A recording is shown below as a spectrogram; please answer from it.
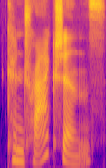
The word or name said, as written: contractions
